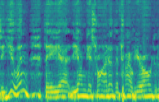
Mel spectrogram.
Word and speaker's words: Iwan: Ocean Jones, the number 5 rider, Dan, the elder brother, and Ewan, and don't be confused over the spelling of that, because it's I-W-A-N, Iwan, but it is pronounced as Ewan, the youngest rider, the 12-year-old.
